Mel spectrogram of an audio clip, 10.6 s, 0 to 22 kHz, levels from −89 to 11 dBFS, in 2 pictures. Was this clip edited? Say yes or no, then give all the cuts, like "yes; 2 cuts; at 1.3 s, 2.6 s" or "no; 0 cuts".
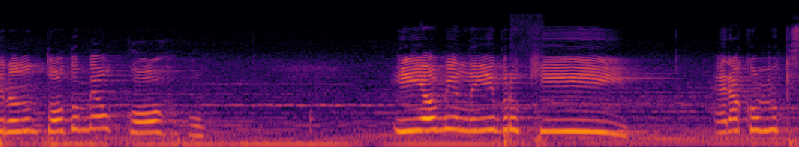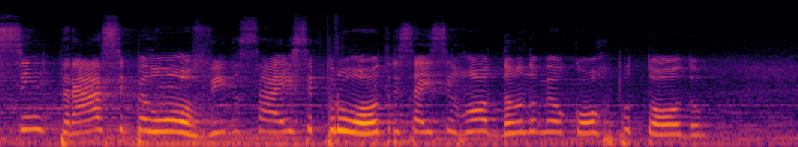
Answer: no; 0 cuts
